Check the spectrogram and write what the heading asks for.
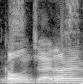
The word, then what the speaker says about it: cholangitis: He has research interests generally in viral hepatitis, liver transplantation, and something I can't pronounce. Primary sclerosing. Oh, yeah, that's right. You're doing fine. That? Cholangitis. Cholangitis.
